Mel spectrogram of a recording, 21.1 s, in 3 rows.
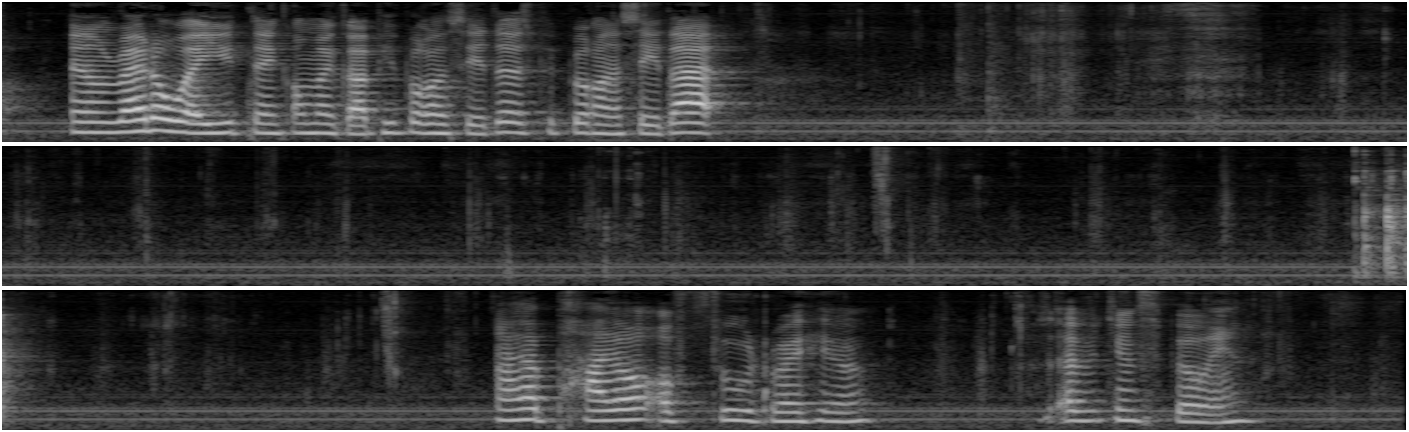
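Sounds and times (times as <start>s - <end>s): low room hum: 0.0s - 21.0s
chewing and crunching: 3.8s - 16.6s, 18.5s - 19.7s, 20.3s - 21.0s.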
